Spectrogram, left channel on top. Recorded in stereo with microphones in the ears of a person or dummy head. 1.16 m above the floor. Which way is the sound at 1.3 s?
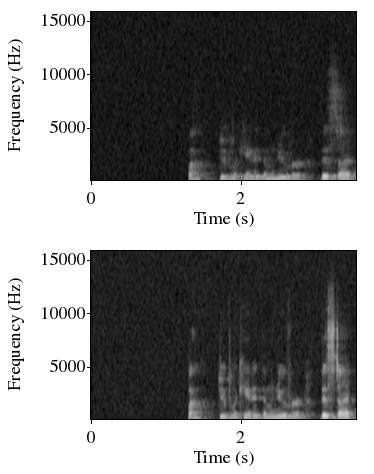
80° right.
